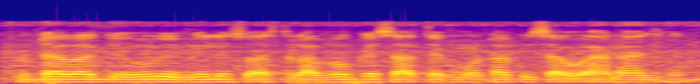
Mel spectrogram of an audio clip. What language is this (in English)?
Hindi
